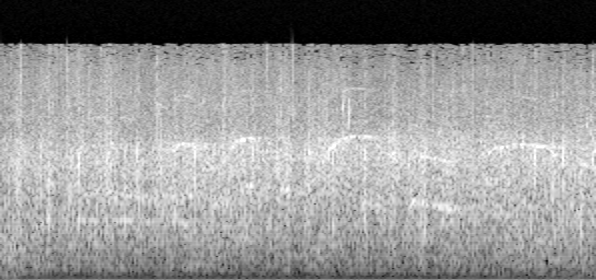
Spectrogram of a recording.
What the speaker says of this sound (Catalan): Per tots ells un fort aplaudiment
